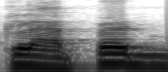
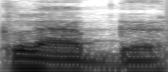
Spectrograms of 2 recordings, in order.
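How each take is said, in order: First: The ending is an extra ed syllable. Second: The ending is a short t sound. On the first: The speaker calls it wrong. "अगर आप क्लैपेड और क्लैपेड बोलते हैं तो definitely ये आपका wrong होगा" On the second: The speaker calls it right. "क्लैप की ही बात करें तो क्लैप्ड क्लैप्ड"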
